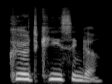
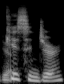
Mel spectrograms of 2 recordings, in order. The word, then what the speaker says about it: Kiesinger: Kurt Kiesinger. Kurt Kiesinger. It's like it's not Kissinger.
